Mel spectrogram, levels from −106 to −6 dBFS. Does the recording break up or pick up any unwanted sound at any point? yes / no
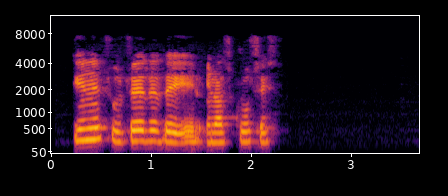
no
